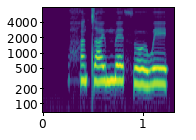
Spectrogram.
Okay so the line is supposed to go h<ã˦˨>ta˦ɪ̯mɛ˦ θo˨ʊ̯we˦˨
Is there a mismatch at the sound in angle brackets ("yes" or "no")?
no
